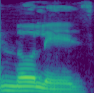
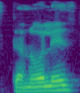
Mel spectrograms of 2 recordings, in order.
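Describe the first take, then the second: First: "नॉलेज" begun straight on the N, K left silent. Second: "का नॉलेज" with an extra "ka" before the N; K wrongly sounded. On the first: Teacher showing students the word, silent K in "नॉलेज". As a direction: say "नॉलेज" with no K sound at the start. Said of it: "का नॉलेज तो नहीं बोलते क्योंकि के का उच्चारण नहीं होता". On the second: Teacher showing what not to say, K sounded in "का नॉलेज". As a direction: voice the silent K as its own syllable in "का नॉलेज". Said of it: "तो नहीं बोलते". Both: Shown as a demonstration.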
